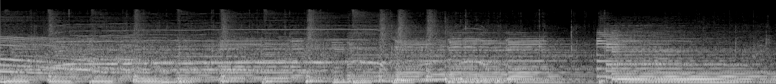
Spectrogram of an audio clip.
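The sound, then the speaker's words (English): A loud audience at a show at the Polish Combatants Hall cheers and whoops without pause, a dense wash of voices mixed with ringing sustained tones. It dips briefly near the end, then surges back at full volume. “Hot crowd.”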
